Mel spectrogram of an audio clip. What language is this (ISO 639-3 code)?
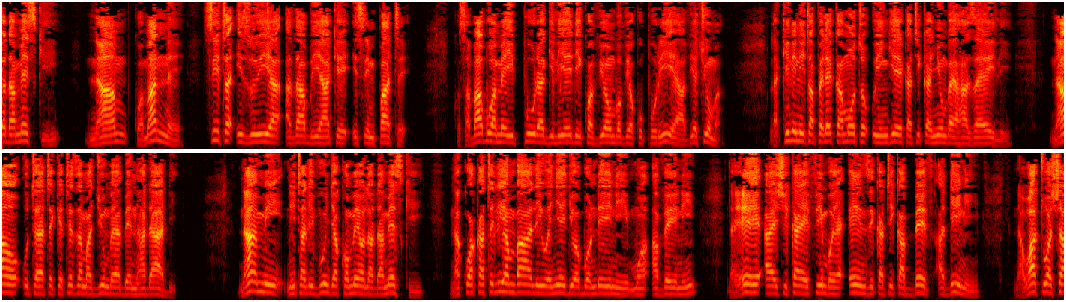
swa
